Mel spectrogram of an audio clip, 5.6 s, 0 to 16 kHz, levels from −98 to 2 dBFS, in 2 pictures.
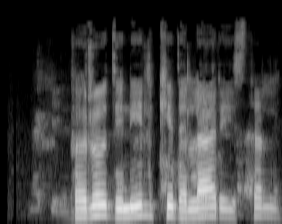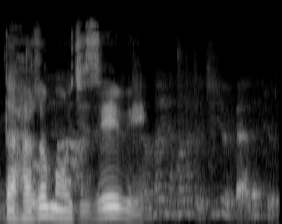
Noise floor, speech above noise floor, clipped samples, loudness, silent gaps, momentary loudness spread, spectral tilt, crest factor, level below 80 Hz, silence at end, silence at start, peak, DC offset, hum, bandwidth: -58 dBFS; 38 dB; under 0.1%; -20 LUFS; none; 16 LU; -7.5 dB/octave; 18 dB; -76 dBFS; 0.4 s; 0.7 s; -4 dBFS; under 0.1%; none; 10.5 kHz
